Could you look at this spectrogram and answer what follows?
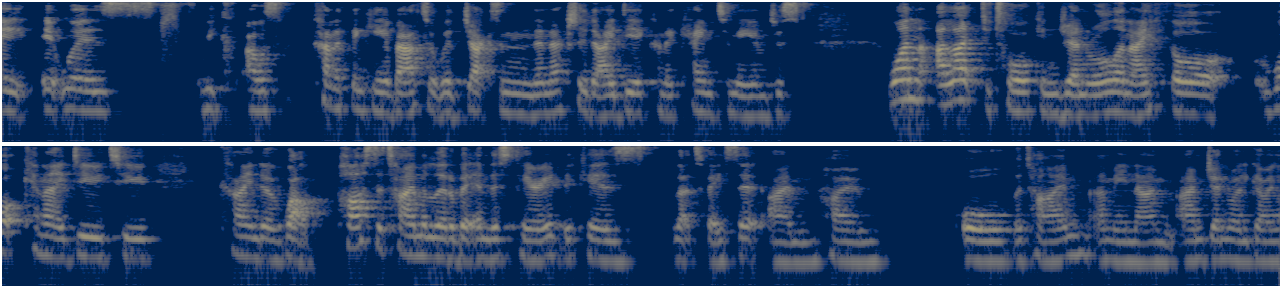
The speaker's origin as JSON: {"language": "English", "country": "Australia", "tie": "born or raised there", "also_born_or_lived": "Hungary", "said": "I was born in Australia and we went to Hungary when I was about five, lived there for about maybe a year or so. And then when we moved back to Australia, the primary school"}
